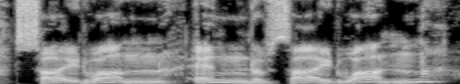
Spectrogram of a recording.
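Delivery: slow, grandly swooping stage delivery; actorish. Acted. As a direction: declaim it like an over-theatrical actor. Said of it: "without sounding actorish".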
